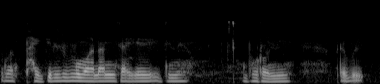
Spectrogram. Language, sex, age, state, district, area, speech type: Bodo, female, 30-45, Assam, Baksa, rural, spontaneous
